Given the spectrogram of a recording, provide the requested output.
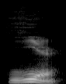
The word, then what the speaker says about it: year: 해를 의미하는 ear부터 발음을 하면 year, year 이런 식으로 발음하겠죠.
